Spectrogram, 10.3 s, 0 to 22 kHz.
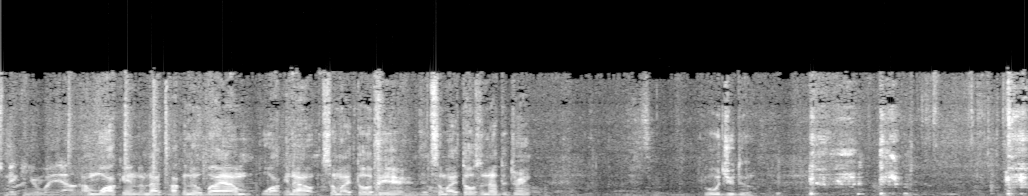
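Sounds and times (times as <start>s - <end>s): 
speech: 0.0s - 5.5s, 7.0s - 9.2s
person coughing harshly: 8.0s - 9.2s, 10.0s - 10.2s.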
